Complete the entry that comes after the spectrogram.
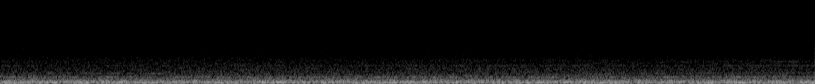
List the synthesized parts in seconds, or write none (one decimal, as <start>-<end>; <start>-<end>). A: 2.8-7.3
